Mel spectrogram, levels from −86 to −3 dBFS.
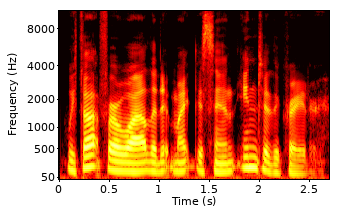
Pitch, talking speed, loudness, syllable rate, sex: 135 Hz, 265 wpm, -18 LUFS, 6.3 syllables/s, male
